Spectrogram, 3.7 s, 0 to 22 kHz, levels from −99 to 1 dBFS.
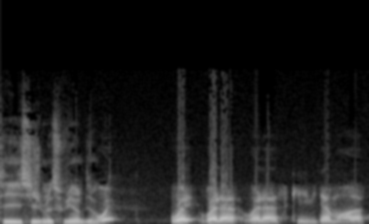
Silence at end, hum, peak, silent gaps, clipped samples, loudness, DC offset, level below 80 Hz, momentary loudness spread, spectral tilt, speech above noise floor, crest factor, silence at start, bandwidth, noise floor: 0.05 s; none; -14 dBFS; none; under 0.1%; -27 LUFS; under 0.1%; -70 dBFS; 6 LU; -5.5 dB/octave; 26 dB; 14 dB; 0 s; 12.5 kHz; -52 dBFS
